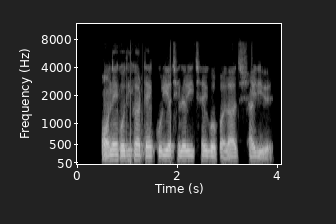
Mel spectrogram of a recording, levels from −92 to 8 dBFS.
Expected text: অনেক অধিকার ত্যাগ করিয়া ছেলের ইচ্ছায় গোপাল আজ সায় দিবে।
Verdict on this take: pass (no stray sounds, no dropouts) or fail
pass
